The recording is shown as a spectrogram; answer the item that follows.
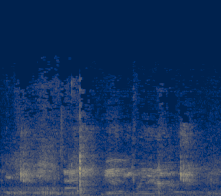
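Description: A spoon clinking against a cereal bowl while someone eats, with a few sharp clinks.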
